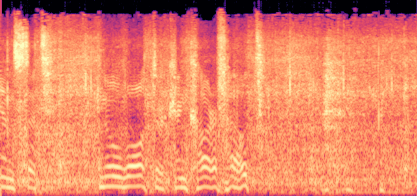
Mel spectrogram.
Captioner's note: laughter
